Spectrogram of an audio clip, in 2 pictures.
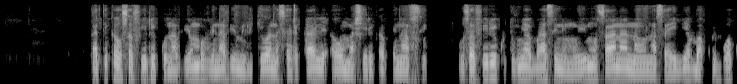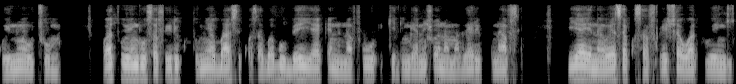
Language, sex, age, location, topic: Swahili, male, 18-24, Nairobi, government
